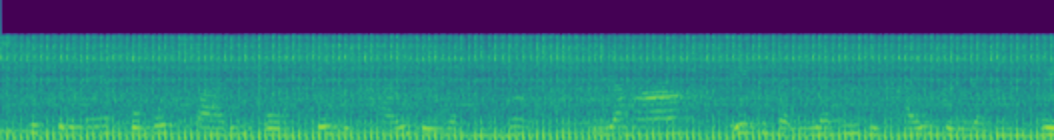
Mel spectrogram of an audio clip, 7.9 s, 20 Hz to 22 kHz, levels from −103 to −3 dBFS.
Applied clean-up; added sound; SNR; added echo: none; Engine; -4 dB; reverberation time 1.7 s.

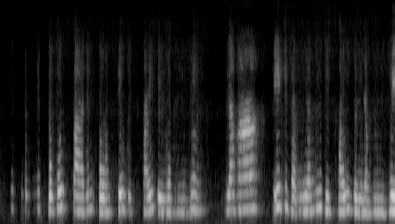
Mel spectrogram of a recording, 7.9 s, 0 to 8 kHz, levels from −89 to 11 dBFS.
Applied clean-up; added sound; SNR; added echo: neural mask model DeepFilterNet 3.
